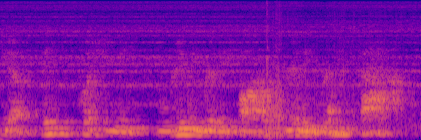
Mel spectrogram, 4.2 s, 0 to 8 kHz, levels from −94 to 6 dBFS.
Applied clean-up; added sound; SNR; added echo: none; Hiss / Fire; 16 dB; reverberation time 0.9 s.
